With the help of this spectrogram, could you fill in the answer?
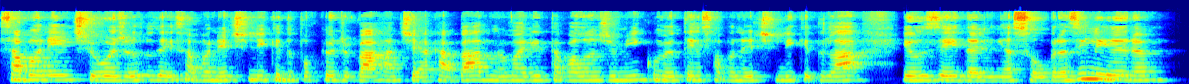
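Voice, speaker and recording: Talking at a very fast pace with hardly any pauses, a woman keeps a medium pitch amid noticeable background noise and audible room echo. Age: 60s. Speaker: direct sales consultant. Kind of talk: sales training talk. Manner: animated.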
